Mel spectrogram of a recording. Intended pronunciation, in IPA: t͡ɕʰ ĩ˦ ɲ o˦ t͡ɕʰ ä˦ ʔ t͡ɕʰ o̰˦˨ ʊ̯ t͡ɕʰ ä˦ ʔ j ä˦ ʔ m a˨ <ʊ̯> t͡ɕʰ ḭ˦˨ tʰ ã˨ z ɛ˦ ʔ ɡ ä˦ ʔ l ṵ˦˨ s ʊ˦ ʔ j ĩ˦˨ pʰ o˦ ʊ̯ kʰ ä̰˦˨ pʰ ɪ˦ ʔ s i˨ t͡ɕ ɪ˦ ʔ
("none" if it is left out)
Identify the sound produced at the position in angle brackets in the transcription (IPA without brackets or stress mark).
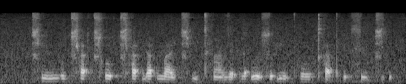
ɪ̯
